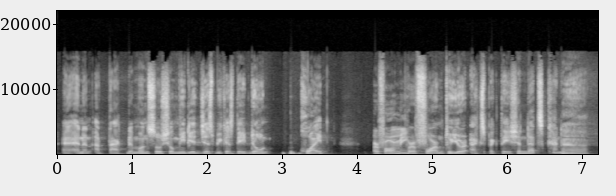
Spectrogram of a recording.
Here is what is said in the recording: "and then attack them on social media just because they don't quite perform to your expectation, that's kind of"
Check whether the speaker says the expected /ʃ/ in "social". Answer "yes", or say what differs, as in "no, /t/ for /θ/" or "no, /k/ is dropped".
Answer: yes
